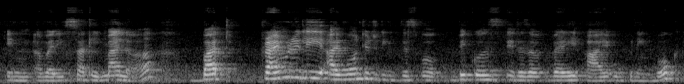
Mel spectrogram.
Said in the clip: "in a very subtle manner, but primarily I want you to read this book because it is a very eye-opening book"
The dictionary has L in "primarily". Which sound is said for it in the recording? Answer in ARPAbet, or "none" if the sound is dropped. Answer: L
